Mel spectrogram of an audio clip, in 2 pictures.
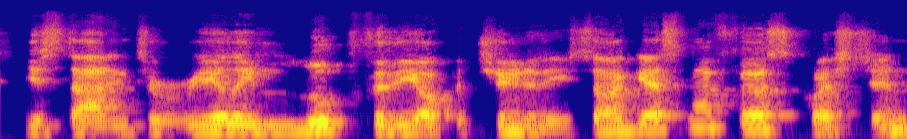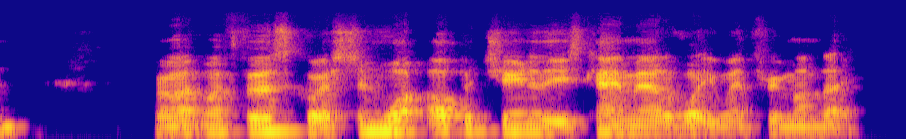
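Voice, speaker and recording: The pace is moderate. Pitch variation is ordinary. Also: man, fairly high pitch for a man. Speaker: life coach. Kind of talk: coaching conversation. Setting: video call. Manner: animated.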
